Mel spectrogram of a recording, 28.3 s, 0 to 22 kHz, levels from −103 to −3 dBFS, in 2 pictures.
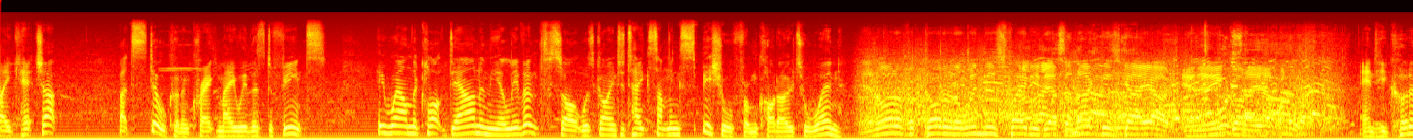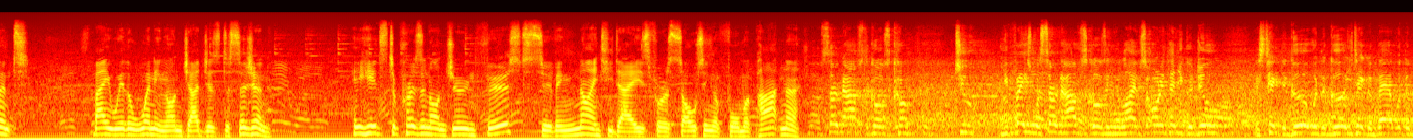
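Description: From start to finish a mains buzz runs under the sound, a steady, raspy edge rather than a clean hum. It is built on 50 Hz mains: sharp switching spikes from something like a dimmer, rectifier or unshielded path enter twice per cycle, so the interference carries a dense series of harmonics climbing into the kilohertz range. It sits roughly 25 dB below the wanted signal.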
